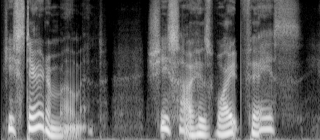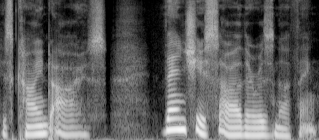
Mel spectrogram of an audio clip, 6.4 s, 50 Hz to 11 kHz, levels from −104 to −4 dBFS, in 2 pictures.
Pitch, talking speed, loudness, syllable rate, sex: 175 Hz, 160 wpm, -19 LUFS, 4.4 syllables/s, female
